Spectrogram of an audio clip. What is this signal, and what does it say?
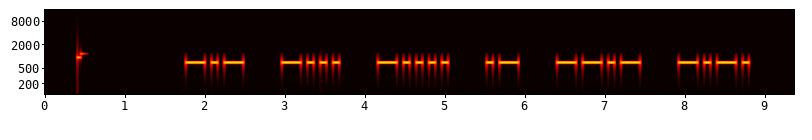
Morse code, heard as a keyed tone, about 15 wpm, spaced as for 11 wpm, 700 Hz. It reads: KB6AQC
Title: USA Call Signs - 2x Character Spacing - 15wpm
